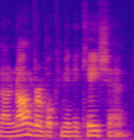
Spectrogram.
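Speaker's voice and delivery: normal talking voice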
